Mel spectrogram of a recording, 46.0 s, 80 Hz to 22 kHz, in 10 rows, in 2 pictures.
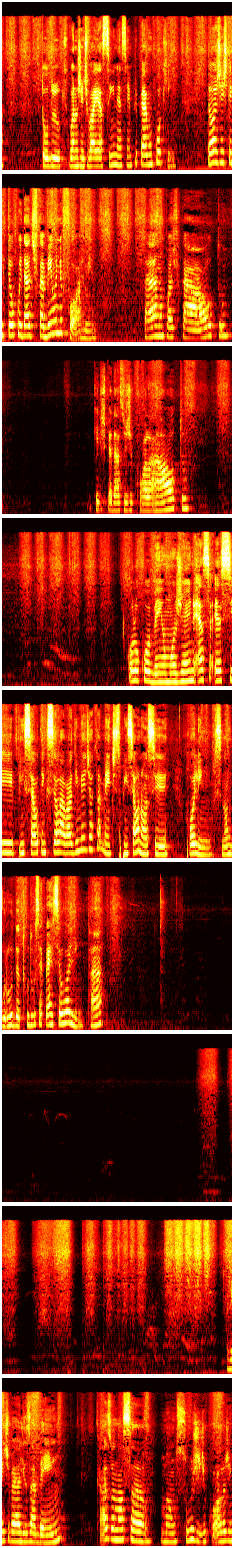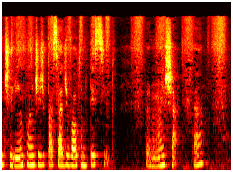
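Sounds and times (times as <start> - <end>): foam roller rubbing: 0.0 - 8.2, 11.7 - 25.4, 31.6 - 38.1, 40.4 - 45.9.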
